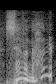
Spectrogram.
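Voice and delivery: put-on very high boy's voice, incredulous; amazed interruption. A narrator's reading. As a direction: break in astonished, pitched far up. Boy interrupts, amazed at the claim.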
